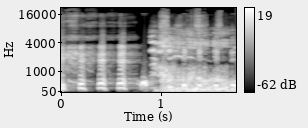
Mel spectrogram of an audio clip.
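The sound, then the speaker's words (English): A voice imitates snoring: four or five quick, rhythmic nasal grunts, then a loud, rough, rattling snore with a steady pulsing buzz. “It's just snoring.”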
